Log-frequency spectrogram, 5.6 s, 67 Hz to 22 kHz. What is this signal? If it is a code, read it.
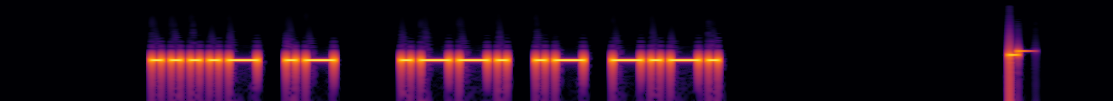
Morse code, heard as a keyed tone, about 25 wpm, 700 Hz. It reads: 4A PAC
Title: Field Day Exchanges Encore - 25wpm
